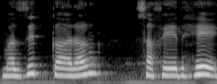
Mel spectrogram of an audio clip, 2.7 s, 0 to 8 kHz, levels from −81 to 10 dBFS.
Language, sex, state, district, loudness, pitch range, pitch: Hindi, female, Madhya Pradesh, Bhopal, -16 LUFS, 210-245 Hz, 220 Hz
